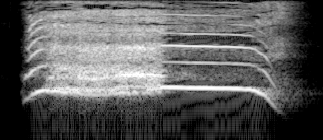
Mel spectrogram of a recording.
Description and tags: Close mic. Studio. Young woman scream.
